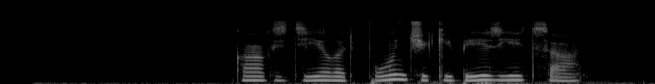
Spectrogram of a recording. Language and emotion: Russian, neutral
